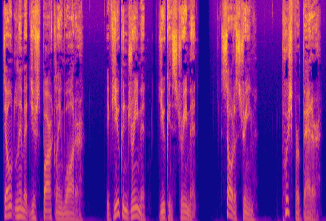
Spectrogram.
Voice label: American Accent; Soda Steam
